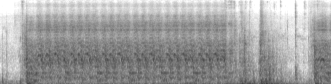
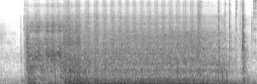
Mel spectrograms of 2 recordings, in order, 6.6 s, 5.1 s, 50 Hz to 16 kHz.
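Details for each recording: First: Mitsubishi L200 with EFI conversion, fuel pump running: starter cranks steadily for several seconds without catching, and repeated tries won't fire; owner thinks the distributor was rotated the wrong way, giving incorrect ignition timing. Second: Mitsubishi L200 with 4G54 engine after EFI conversion, fuel pump test wire disconnected: brief crank, then catches cleanly and settles into a steady, even run with no misses or knocks; healthy start.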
